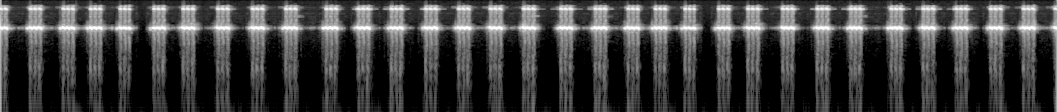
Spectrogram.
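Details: Steady, loud cricket chirping about four times a second for the whole eight seconds, each chirp short, shrill and high; played to drive off rats, with nothing else audible.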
